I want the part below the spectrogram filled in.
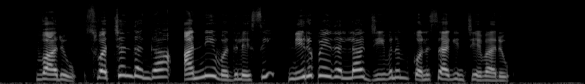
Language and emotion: Telugu, neutral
